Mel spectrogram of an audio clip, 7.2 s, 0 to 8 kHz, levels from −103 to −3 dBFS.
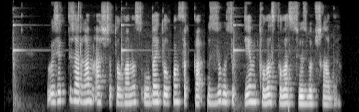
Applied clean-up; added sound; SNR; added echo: none; Piano; 16 dB; none.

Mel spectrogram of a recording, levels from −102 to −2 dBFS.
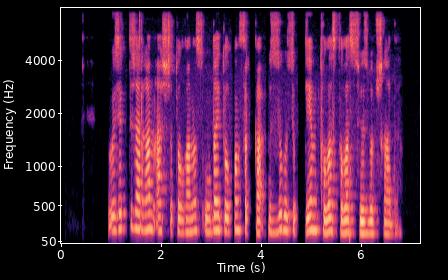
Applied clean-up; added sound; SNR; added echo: none; none; none; none.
